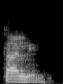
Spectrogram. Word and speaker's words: Tallinn: Ο λόγος είναι ότι όλες οι λέξεις στα εσθονικά τονίζονται στην πρώτη συλλαβή. Είναι ακριβώς ό,τι βλέπεις, διαβάζεις από τα γερμανικά. Αλλά ο τονισμός είναι πάντα στην πρώτη συλλαβή, οπότε το σωστό είναι Tallinn.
